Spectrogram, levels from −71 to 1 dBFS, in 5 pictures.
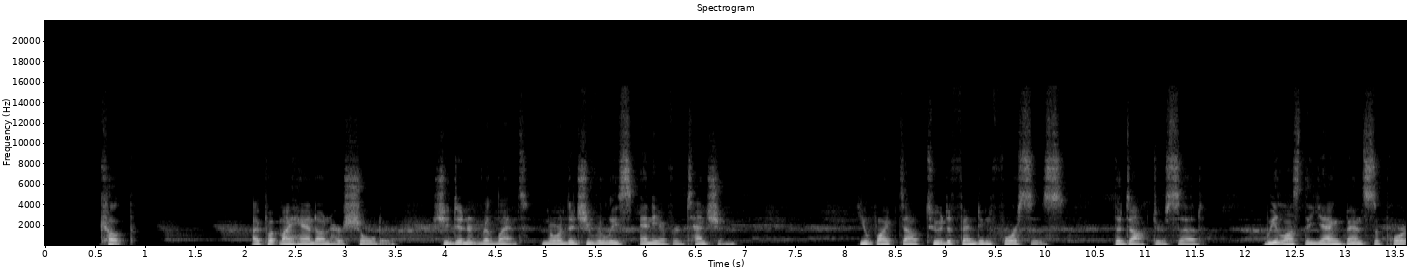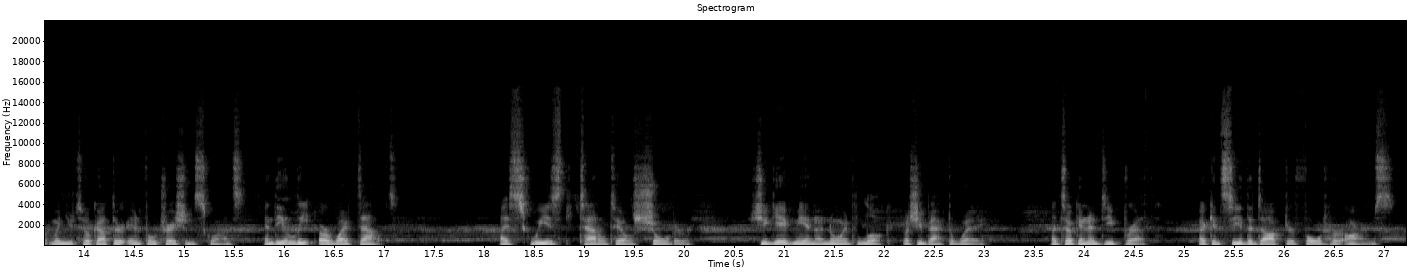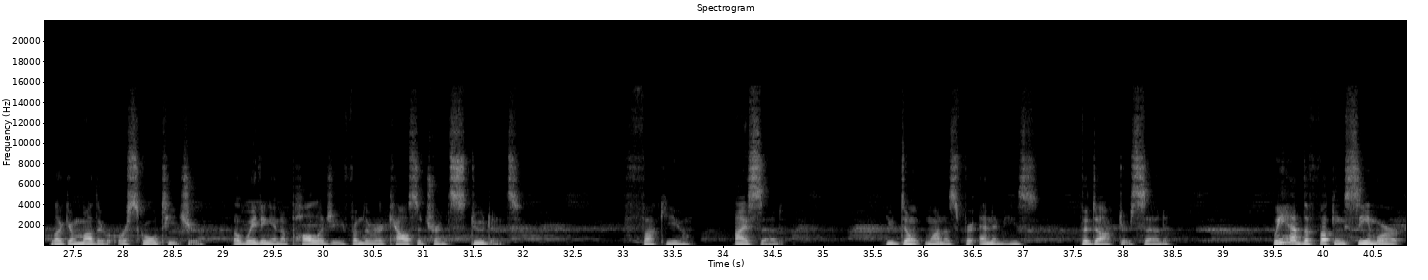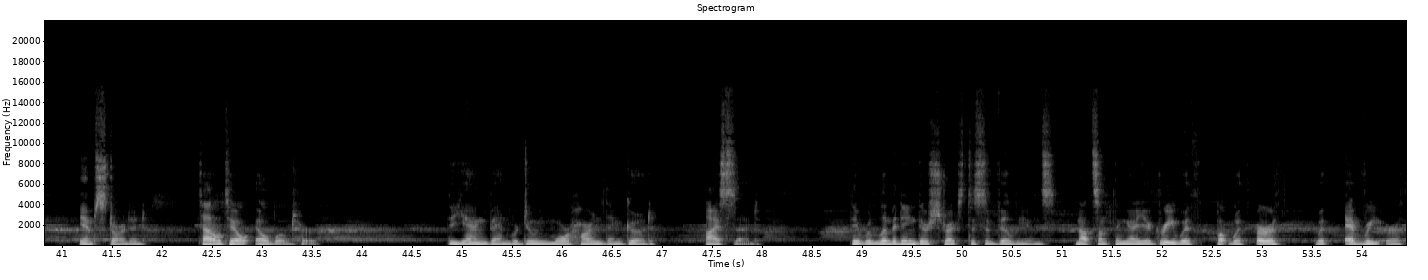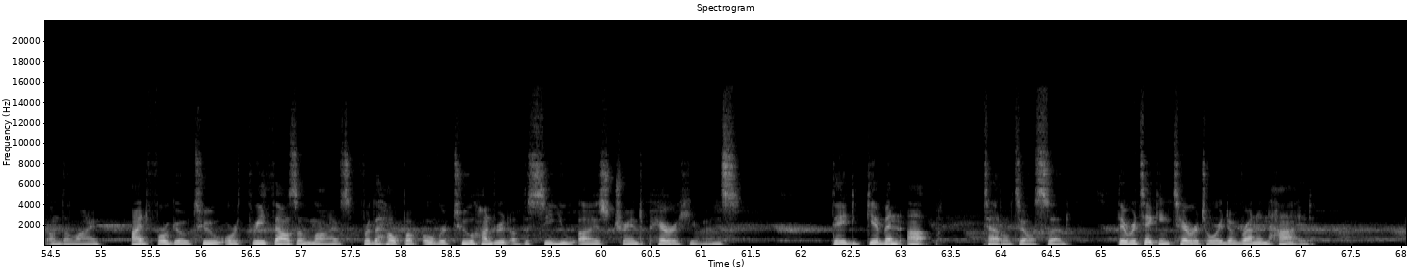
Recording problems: echo of what is said; faint; throughout; 560 ms later, 20 dB below the speech

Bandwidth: 15.5 kHz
